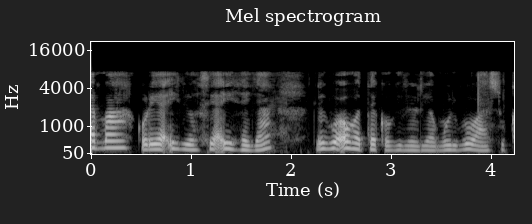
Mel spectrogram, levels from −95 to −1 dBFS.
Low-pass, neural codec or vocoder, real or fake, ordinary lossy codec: 7.2 kHz; none; real; none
